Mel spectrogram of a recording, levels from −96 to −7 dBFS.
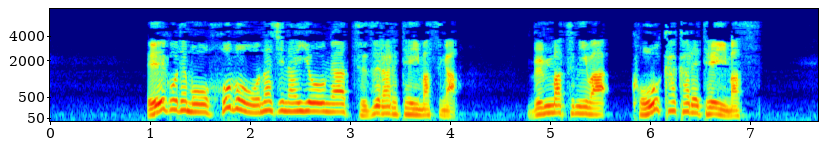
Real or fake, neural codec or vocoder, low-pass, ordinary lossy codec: real; none; 7.2 kHz; MP3, 24 kbps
